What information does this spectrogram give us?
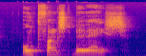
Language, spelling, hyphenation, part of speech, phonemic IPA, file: Dutch, ontvangstbewijs, ont‧vangst‧be‧wijs, noun, /ɔntˈfɑŋst.bəˌʋɛi̯s/, Nl-ontvangstbewijs.ogg
- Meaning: receipt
